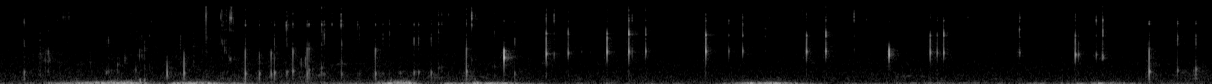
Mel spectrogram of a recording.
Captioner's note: layered tongue clicking, varied pitch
